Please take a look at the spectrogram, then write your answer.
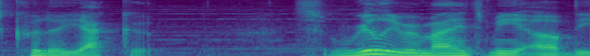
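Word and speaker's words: Kulu-Ya-Ku: cooler yaku cooler yakoo now you want to underline the yeah a little bit here so it's cooler yaku really reminds me of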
